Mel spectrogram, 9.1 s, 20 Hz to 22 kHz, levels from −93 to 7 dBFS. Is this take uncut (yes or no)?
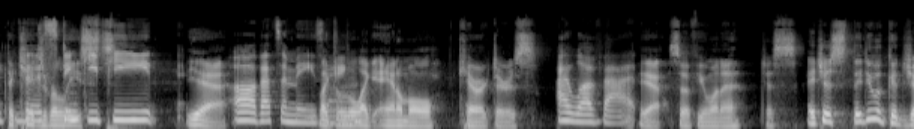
no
